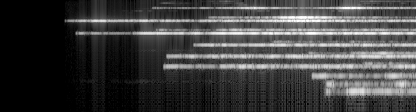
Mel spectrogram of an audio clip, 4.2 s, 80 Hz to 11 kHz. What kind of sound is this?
FlutesoftheNetherland 001 hearted
ominous, scary, serious, creepy, unsettling, syth, hollow, sythetic, reverb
